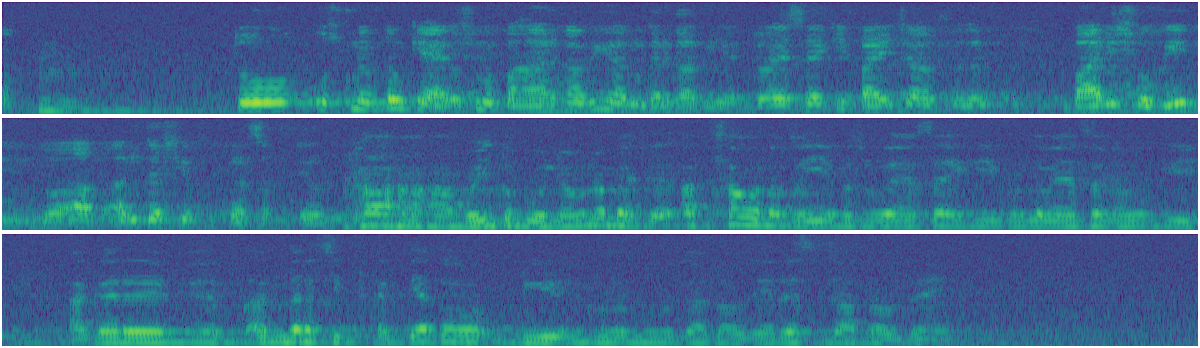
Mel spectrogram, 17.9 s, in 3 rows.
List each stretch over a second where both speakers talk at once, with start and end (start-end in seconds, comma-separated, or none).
none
